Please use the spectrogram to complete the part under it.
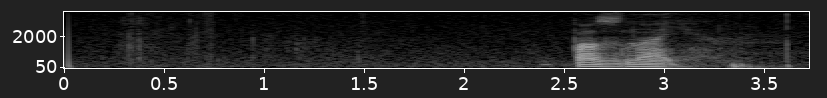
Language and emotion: Russian, neutral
